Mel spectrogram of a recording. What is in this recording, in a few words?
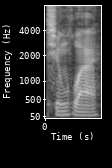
"qing2 huai2", Chinese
